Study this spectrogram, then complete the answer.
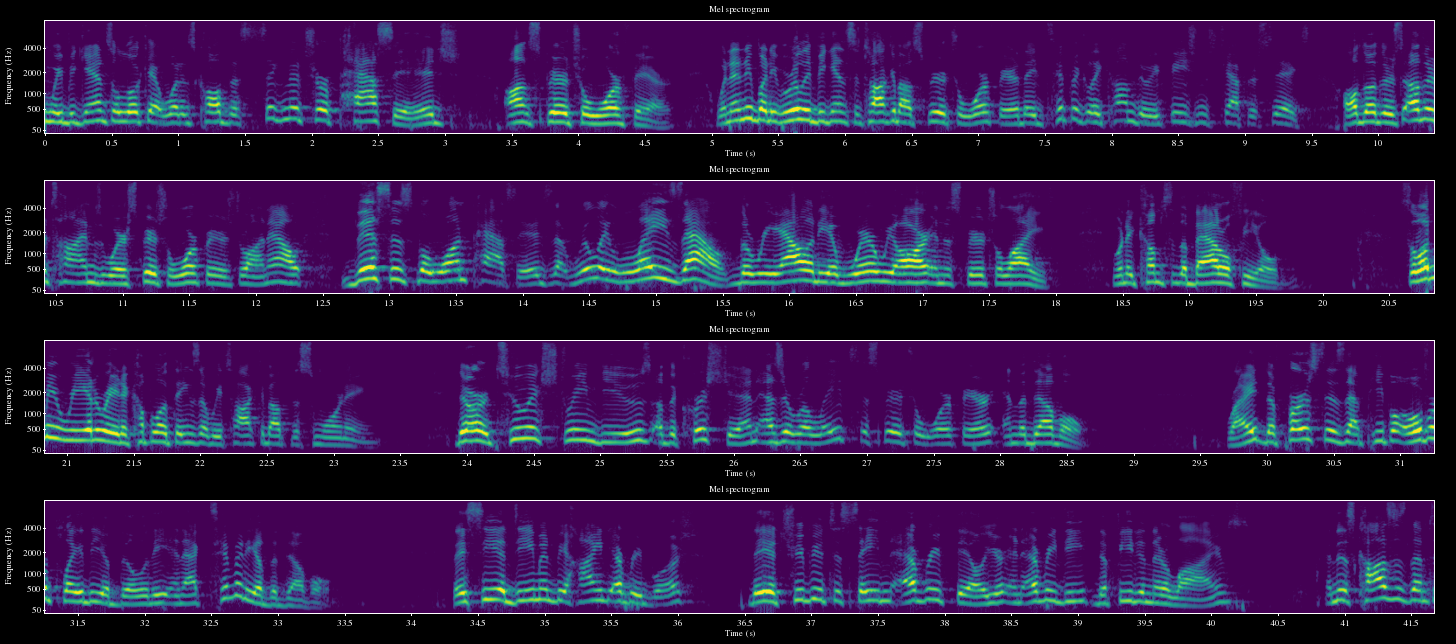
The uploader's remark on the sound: from the pulpit of Royal View Baptist Church.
